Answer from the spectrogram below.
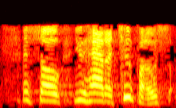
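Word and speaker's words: typos (τύπος): They pronounce it different, but it's the same word, typos. T-Y-P-O-S, typos.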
